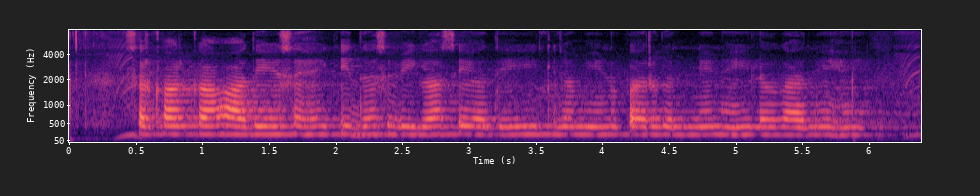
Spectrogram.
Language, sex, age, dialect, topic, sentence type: Hindi, female, 18-24, Awadhi Bundeli, agriculture, statement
